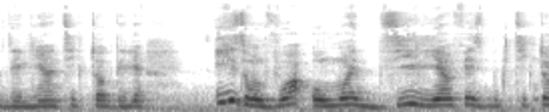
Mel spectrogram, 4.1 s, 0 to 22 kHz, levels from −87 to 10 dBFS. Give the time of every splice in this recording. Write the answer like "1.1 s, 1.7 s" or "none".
none

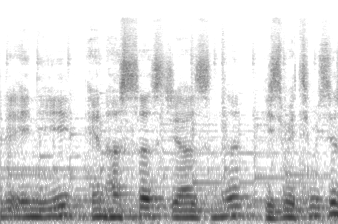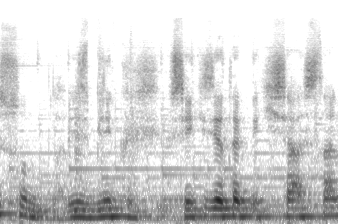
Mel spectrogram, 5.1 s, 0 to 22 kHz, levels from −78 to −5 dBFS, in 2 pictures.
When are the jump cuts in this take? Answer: 1.9 s, 3.0 s

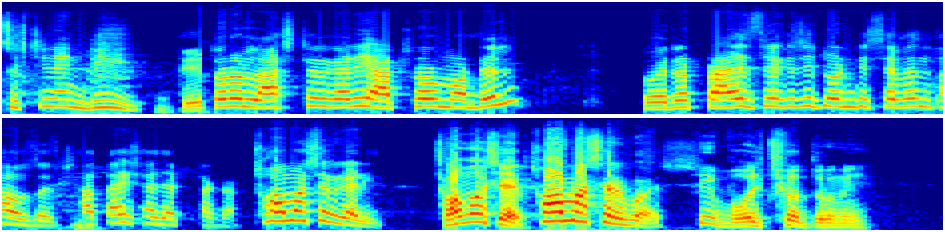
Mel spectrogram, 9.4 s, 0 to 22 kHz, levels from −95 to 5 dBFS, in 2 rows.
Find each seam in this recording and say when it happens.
1.0 s, 5.9 s

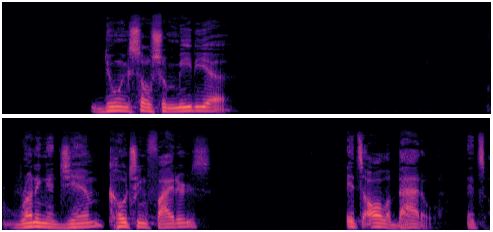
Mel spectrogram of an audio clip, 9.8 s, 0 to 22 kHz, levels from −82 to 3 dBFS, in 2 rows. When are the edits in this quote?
5.9 s

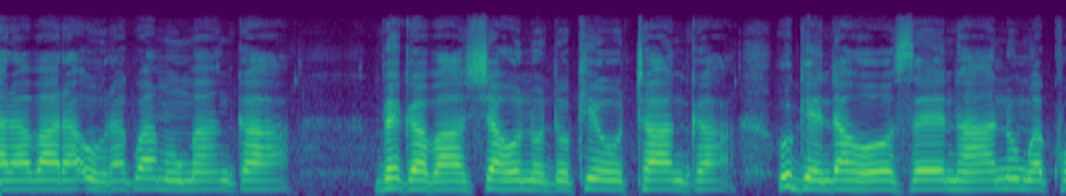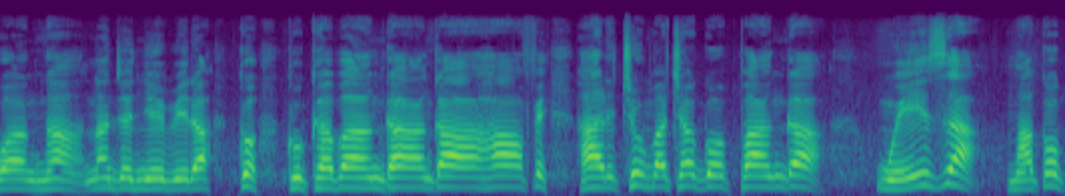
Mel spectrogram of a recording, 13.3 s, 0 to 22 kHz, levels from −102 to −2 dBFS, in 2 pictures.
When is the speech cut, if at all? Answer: none

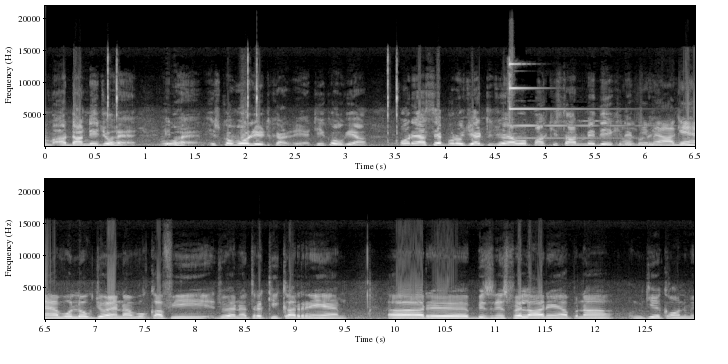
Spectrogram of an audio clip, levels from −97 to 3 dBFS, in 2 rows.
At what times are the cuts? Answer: 1.3 s, 6.0 s

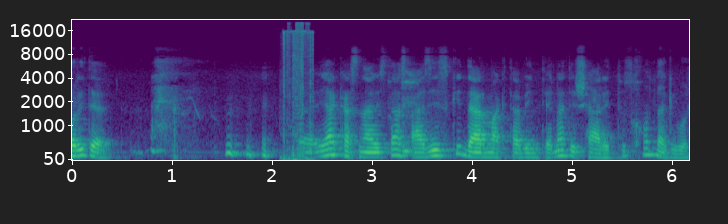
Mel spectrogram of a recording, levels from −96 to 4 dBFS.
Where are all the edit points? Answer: 2.1 s

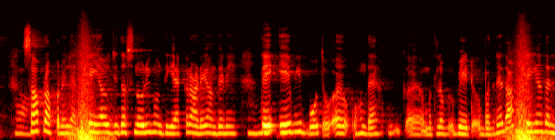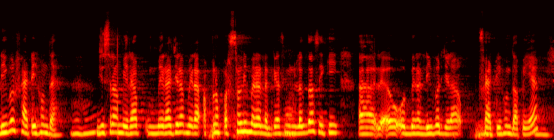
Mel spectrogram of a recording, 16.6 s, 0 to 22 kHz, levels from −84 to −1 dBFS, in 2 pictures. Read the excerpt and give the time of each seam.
1.3 s, 7.8 s

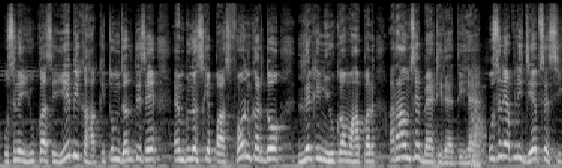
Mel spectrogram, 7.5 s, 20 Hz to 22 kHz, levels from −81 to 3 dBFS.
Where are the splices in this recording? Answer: 6.4 s

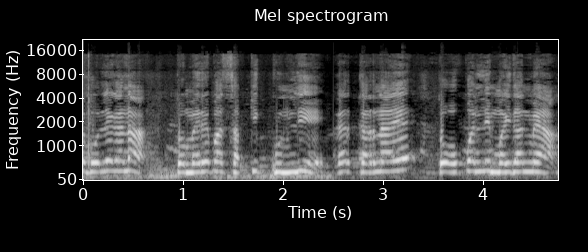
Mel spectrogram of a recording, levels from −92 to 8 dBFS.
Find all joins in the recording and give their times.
2.5 s

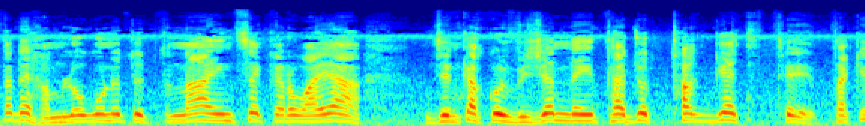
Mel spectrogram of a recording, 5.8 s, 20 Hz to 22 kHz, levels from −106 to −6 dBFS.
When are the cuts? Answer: none

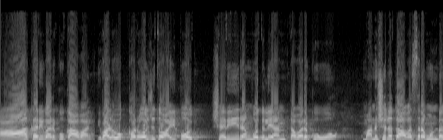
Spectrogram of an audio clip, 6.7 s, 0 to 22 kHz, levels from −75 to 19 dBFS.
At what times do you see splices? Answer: 1.4 s

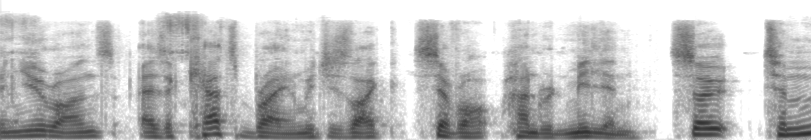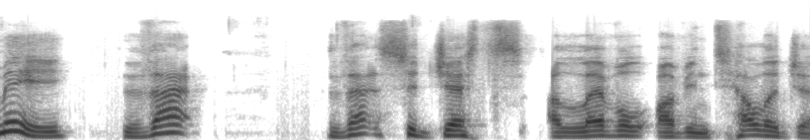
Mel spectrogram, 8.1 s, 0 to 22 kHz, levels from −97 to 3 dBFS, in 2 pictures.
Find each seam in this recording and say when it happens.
2.0 s, 3.3 s

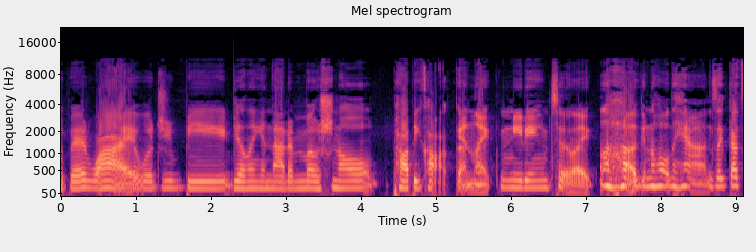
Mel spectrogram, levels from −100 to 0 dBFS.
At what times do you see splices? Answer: none

